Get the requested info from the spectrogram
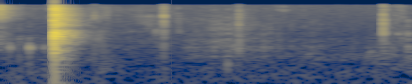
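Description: Plastic Vaseline body-lotion bottle being unsealed and opened by hand: a click, then a louder sharp snap about a quarter-second later, and a short sniff near the end.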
